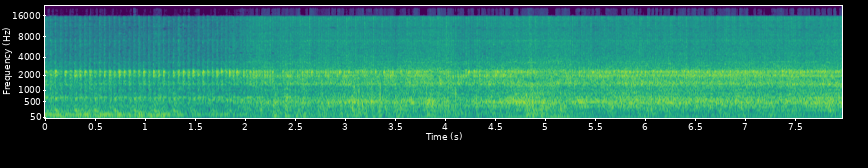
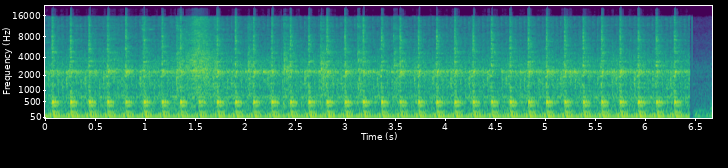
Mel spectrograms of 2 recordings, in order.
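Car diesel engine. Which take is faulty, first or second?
second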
